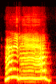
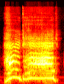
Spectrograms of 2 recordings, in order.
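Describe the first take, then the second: First: It is said in a half-scratchy voice. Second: It is said in a very scratchy voice.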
